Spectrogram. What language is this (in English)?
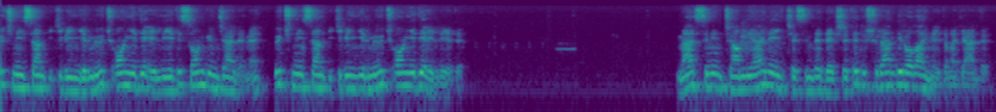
Turkish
